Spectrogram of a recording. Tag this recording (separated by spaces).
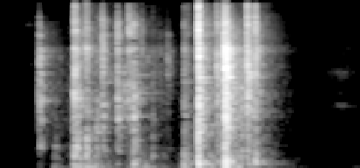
basket bread close kitchen metallic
